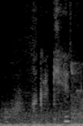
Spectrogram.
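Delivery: hushed whisper so the cat isn't startled; soft whisper on spotting a kitty. Real, not acted. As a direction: breathe it out softly. Spots a cat on walk.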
